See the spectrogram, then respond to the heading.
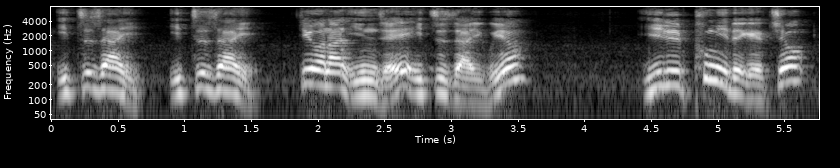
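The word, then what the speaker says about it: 逸材: 발음은 이츠자이.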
